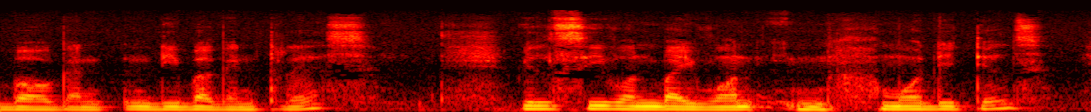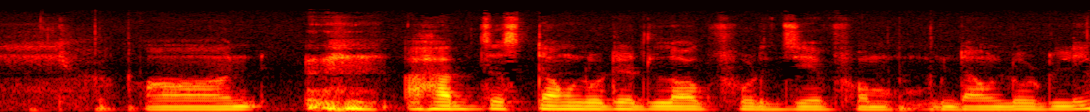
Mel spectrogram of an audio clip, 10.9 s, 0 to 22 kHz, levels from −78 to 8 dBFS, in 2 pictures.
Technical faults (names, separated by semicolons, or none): none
